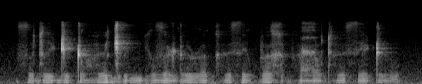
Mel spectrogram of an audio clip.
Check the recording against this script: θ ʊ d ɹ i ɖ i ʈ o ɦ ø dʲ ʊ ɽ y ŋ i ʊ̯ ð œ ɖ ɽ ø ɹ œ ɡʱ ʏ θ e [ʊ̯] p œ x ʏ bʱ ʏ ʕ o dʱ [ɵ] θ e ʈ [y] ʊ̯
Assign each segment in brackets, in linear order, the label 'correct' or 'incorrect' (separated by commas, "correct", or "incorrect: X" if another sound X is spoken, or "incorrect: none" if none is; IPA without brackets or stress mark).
correct, incorrect: ø, incorrect: ʏ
